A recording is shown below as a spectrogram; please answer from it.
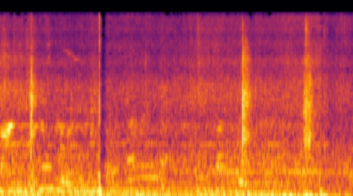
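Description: City bus engine running at idle, a steady low rumble, with a few sharp clicks or knocks, the loudest about a second in.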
